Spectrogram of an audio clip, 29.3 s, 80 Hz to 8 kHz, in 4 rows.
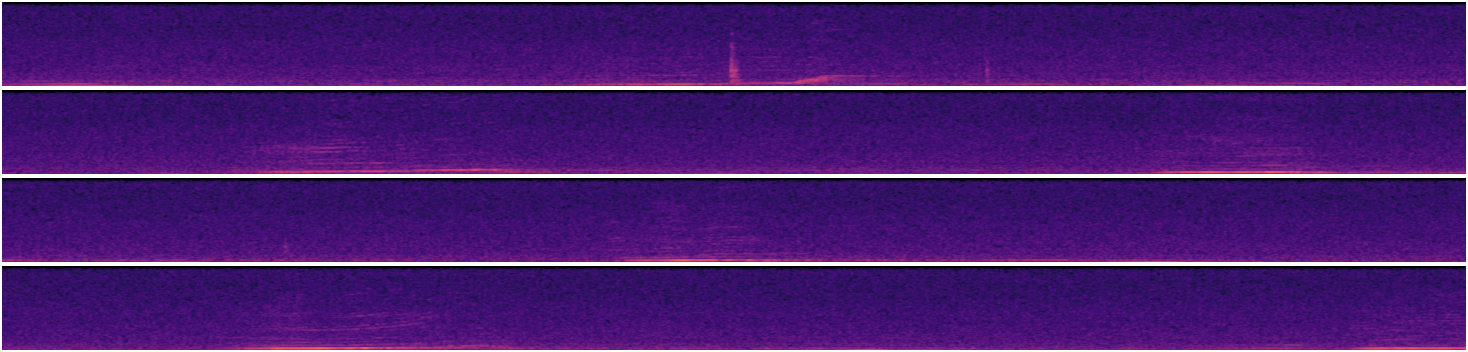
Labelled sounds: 3.2	4.4	humpback whale, 0.80 to 1.2 kHz
8.6	9.3	humpback whale, 1.1 to 2.8 kHz
18.1	18.4	humpback whale, 3.2 to 3.5 kHz
23.4	24.1	humpback whale, 1.9 to 3.5 kHz

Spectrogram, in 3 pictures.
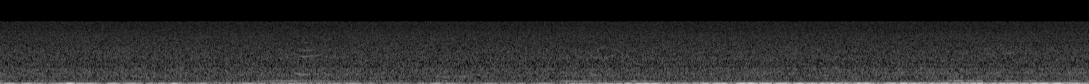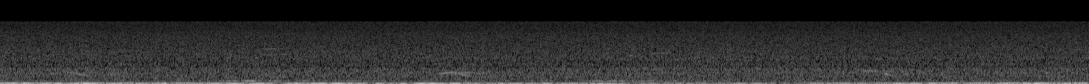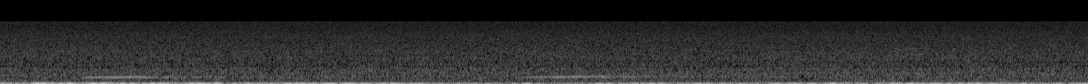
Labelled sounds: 3.0	3.2	humpback whale, 1.3 to 1.5 kHz

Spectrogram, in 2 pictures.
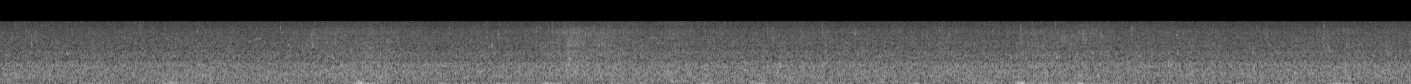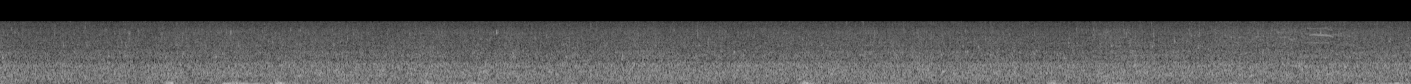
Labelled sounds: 27.2	27.5	Pacific white-sided dolphin, 3.6 to 5.6 kHz

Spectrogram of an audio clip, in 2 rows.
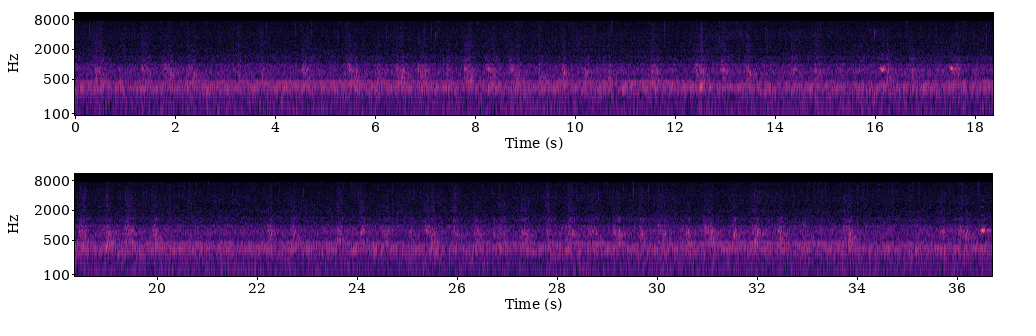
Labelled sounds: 36.4	36.6	vessel noise, 0.78 to 0.94 kHz

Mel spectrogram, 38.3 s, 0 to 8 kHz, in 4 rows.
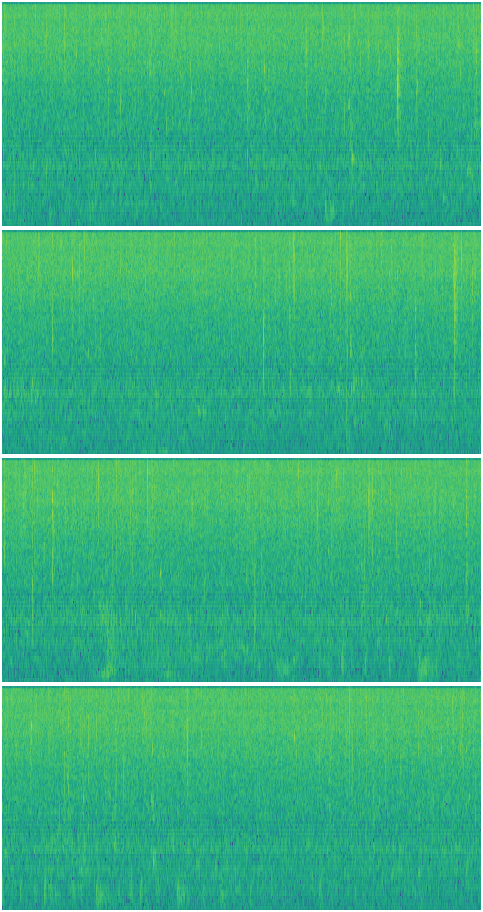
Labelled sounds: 16.6	16.8	humpback whale, 0.84 to 1.1 kHz

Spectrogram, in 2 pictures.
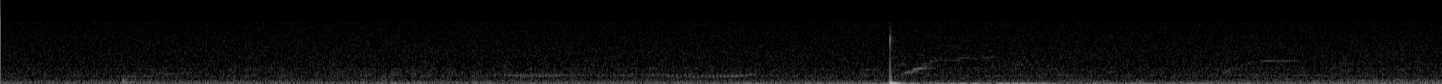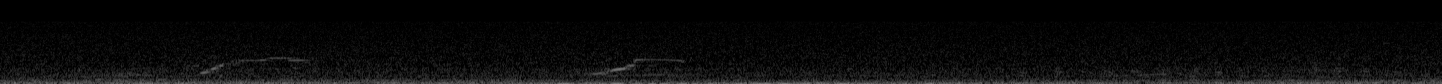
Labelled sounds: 9.3	9.7	humpback whale, 1.0 to 1.3 kHz
12.6	13.0	humpback whale, 1.1 to 1.2 kHz
16.5	17.5	humpback whale, 0.80 to 1.3 kHz
20.7	21.3	humpback whale, 1.0 to 1.2 kHz

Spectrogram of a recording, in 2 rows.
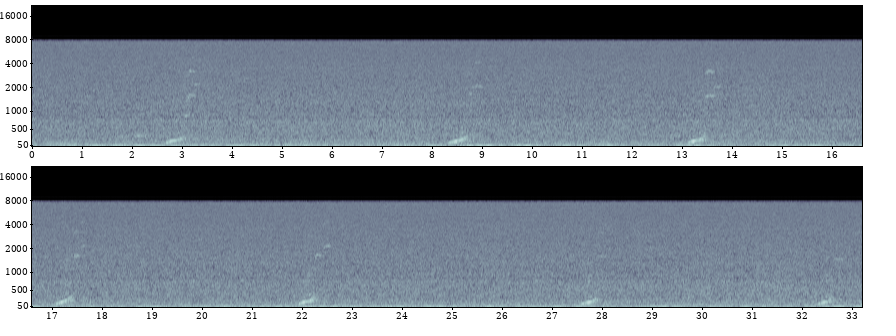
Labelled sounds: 8.8	9.0	humpback whale, 2.0 to 2.3 kHz

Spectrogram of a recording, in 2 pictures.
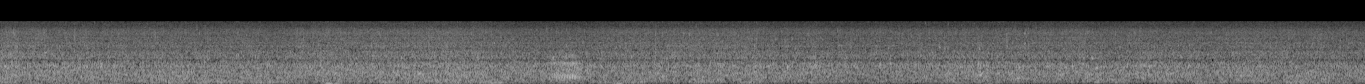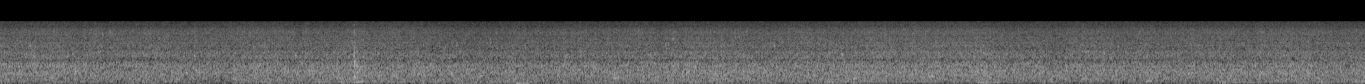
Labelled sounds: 5.5	5.8	croaking sound likely from a nearby submerged object, 0.91 to 1.1 kHz

